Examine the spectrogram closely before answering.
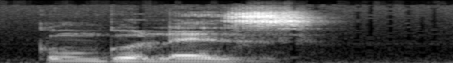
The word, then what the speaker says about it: congolaise: Congolais, congolaise.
